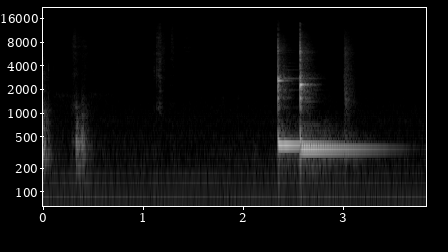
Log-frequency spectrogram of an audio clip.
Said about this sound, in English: Yeah, there's somebody at the door. That didn't sound like somebody at the door. That sounded like somebody, like your kid was hitting the table while you were eating dinner. This is somebody at the door.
